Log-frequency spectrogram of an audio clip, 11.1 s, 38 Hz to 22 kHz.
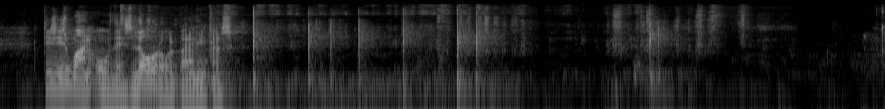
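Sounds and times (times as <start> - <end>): pen or chalk scratching on board: 3.0 - 6.8, 7.6 - 9.4.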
